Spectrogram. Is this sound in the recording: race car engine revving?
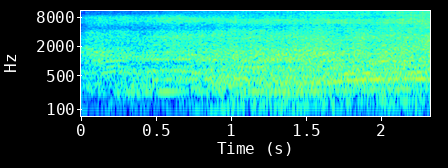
yes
